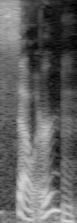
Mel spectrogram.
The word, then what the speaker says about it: Cellar: And Seller is spelled C-E-L-L-A-R, like a wine cellar.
